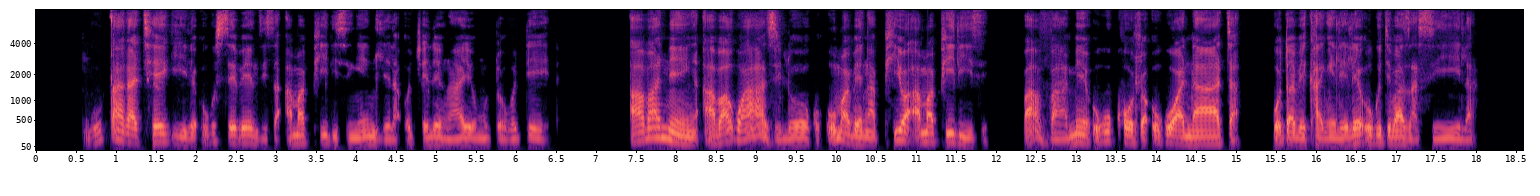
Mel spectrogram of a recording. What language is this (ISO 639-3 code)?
nde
